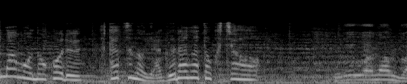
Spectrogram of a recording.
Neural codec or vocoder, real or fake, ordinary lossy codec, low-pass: codec, 16 kHz, 16 kbps, FreqCodec, smaller model; fake; Opus, 64 kbps; 7.2 kHz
